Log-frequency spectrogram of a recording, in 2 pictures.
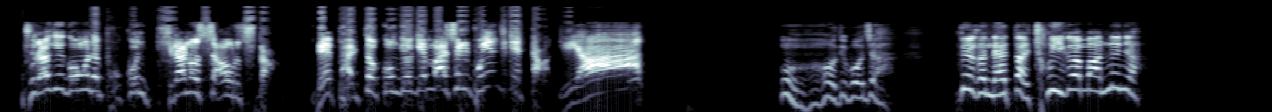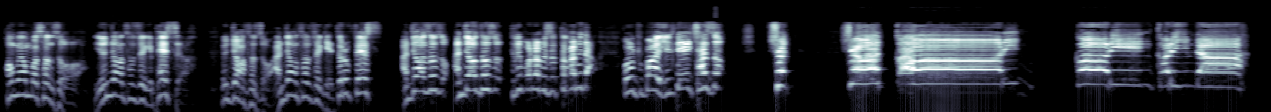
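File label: Korean male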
